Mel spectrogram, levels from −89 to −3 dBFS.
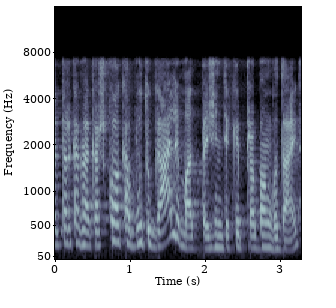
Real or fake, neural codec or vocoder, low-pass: real; none; 7.2 kHz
